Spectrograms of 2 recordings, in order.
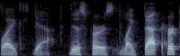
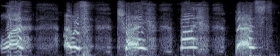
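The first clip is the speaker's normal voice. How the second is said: very high, loud, tearful sobbing; 10 dB louder than usual. Retelling how a scared young girl reacted after being blamed, mimicking someone crying. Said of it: "the girl's just like crying".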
